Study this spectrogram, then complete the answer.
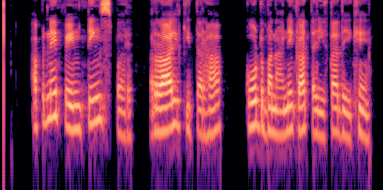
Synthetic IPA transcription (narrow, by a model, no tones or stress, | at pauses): ɐpnepẽːɳʈɪ̃ŋɡspɐɾː | aːlkit̪ɐɾəɦ | koːʈbɐnaːnekat̪ɐɾiːqad̪eːkʰẽː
